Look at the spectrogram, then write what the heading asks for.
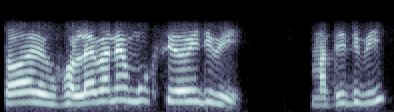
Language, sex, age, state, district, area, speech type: Assamese, female, 30-45, Assam, Dhemaji, rural, conversation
